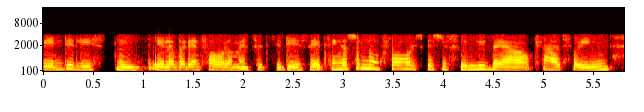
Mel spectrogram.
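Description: A woman speaks in a normal speaking voice at a medium pitch with ordinary pitch variation. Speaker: medical professor and ethics council chair. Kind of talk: expert interview.

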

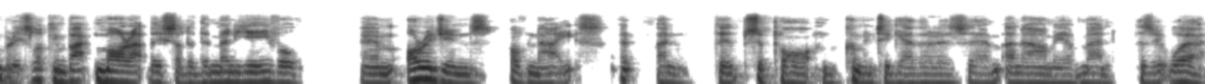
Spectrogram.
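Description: At a moderate pace, a man talks in a somewhat breathy, medium-pitched voice whose intonation stays fairly even. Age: 50s. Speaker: podcast host and volunteer. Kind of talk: casual interview chat.

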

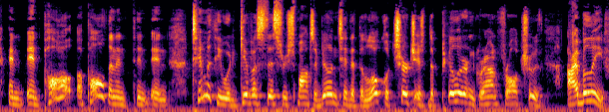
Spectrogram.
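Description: Amid audible room echo, a man with an American accent speaks at a fairly quick pace. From Southern California. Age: 40s. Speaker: pastor. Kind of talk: casual interview with preaching.

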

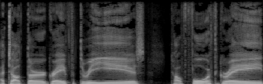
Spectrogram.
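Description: Fairly slow speech in a Southern US accent against a quiet background. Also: man. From US South. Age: 50s. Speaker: school principal. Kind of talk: interview conversation.

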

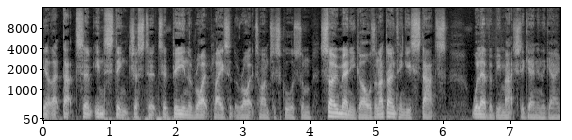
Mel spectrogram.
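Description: A man talks at a fairly quick pace with a very deep, low pitch. His voice is somewhat breathy. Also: ordinary pitch variation, very clean recording, silent background. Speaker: football journalist. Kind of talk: analysis and opinion.

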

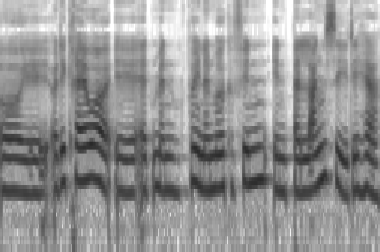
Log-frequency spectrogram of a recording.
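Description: This woman has a normal speaking voice at a medium pitch, with fairly even intonation. She talks at a fairly slow pace with hardly any pauses. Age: 30s. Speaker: nurse. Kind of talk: documentary interview.

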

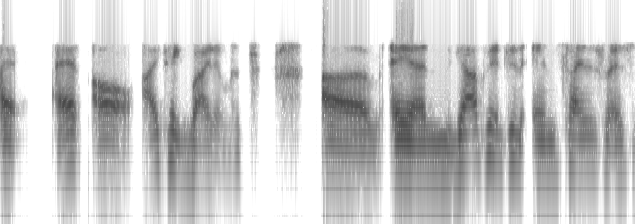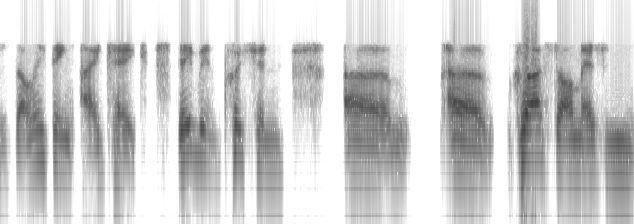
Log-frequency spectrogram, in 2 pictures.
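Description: Pausing long and often, a woman with a very deep, low pitch talks at a fairly slow pace with lively intonation. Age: 60s. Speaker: caller. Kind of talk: call-in question. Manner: halting.

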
